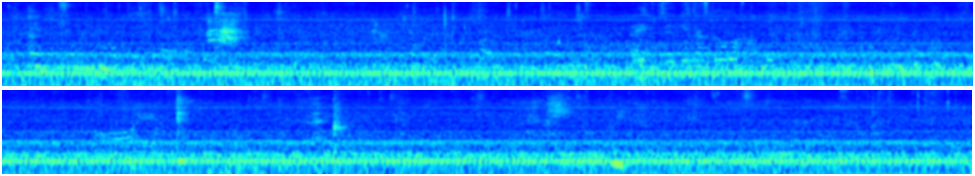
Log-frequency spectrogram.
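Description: A small dog licks and chews at a cake.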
